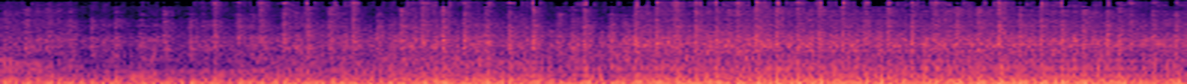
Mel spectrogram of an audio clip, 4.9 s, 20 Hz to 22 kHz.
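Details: Volvo 240 Classic wagon (245), timing belt changed, water in oil, white exhaust smoke, suspected blown head gasket: deep loud uneven idle rumble swelling slightly as it warms — exhaust far too loud, probably leaking, needs new exhaust.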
